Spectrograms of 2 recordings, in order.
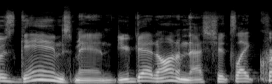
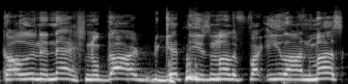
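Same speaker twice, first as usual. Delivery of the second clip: high-pitched, loud mock tirade; hammed-up angry gamer; pissed-off rant imitation; 9 semitones higher, 5 dB louder than usual. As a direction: rattle off frantic mock demands. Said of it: "He's so pissed".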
